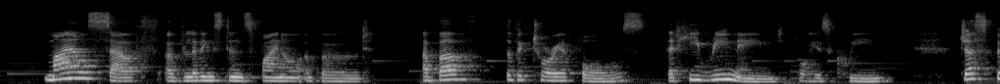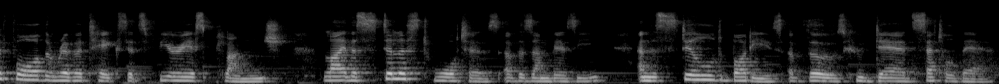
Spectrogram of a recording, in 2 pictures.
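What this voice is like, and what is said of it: Zambian English accent. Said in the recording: “I'll be reading this in what I call my Zinglish accent, which is my Zambian English accent, which I grew up speaking ... code switching, which is when you speak with the accent of your hometown”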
